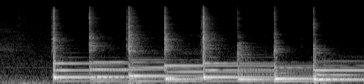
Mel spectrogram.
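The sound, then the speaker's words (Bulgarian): A handpan rings out in eight evenly spaced, softly struck notes, each with a warm, bell-like tone that lingers and overlaps with the next, played clear with no voices. “Ето случая този звучи така.”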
